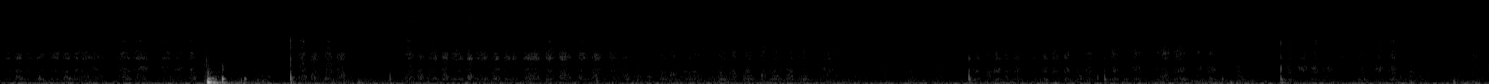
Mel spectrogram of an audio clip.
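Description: A plastic stylus tip, held in the fingers, is drawn across the glass touchscreen of a large iPad tablet in short sketching strokes. Quiet, soft scratchy rubbing and tapping continue throughout, with one louder low thump near the start.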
